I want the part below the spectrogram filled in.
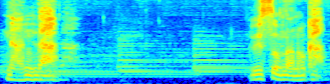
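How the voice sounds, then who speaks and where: A man's voice: lowish voice, flat delivery, unhurried, natural voice. An actor playing a brooding, dry but tender young man in a Japanese visual novel. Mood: dry, resigned. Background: game music.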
